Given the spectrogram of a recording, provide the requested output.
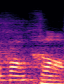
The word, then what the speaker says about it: Vincent: so that's just like that's just like Vincent but pronounced with a French accent my parents are frch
